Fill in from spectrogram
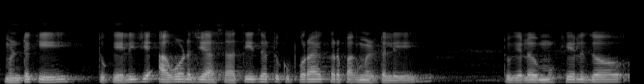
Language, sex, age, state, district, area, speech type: Goan Konkani, male, 30-45, Goa, Canacona, rural, spontaneous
